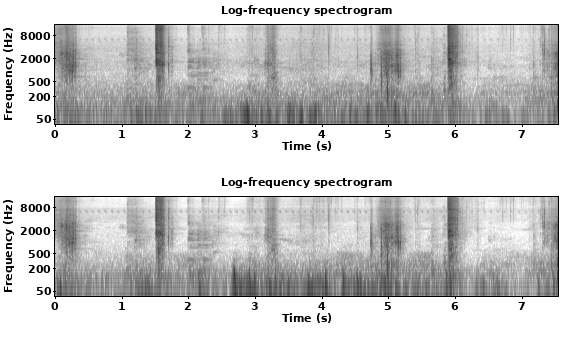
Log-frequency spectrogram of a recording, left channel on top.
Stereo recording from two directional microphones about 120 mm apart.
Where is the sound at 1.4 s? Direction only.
45° right (ahead or behind).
